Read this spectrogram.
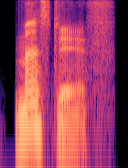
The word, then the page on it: mastiff: British English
